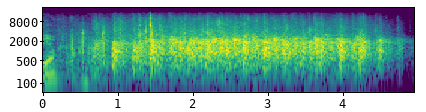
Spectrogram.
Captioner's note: audience applauding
